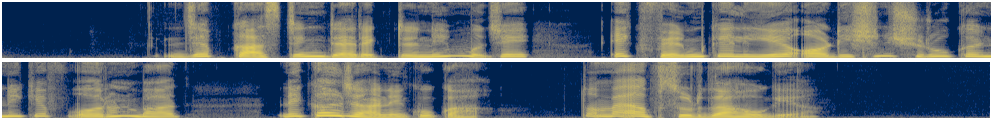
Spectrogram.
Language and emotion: Urdu, sad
